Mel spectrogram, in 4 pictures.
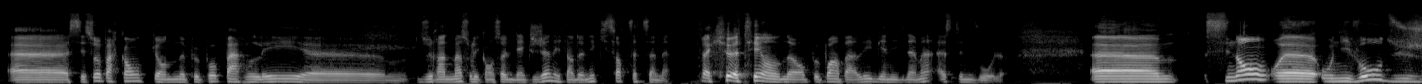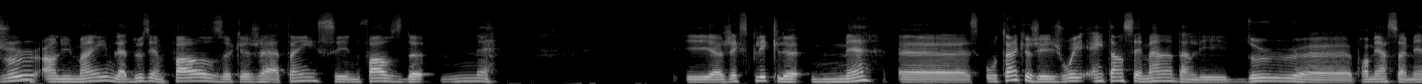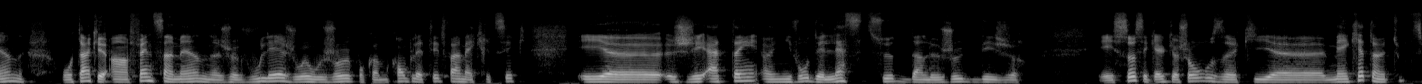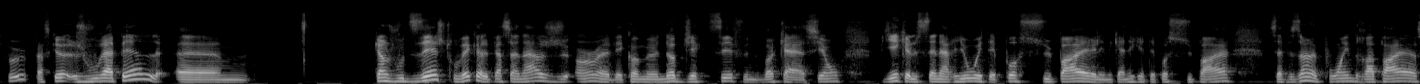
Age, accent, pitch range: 30-49, Canadian, 115-140 Hz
